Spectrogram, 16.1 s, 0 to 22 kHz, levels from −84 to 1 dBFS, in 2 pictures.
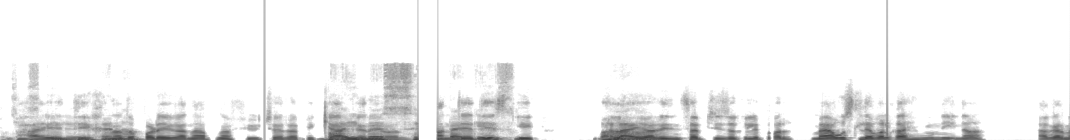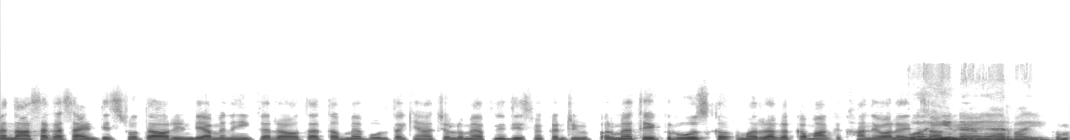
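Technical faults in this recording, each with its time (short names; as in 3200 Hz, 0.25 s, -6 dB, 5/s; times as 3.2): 1.98 pop -17 dBFS
3.13–3.28 gap 0.149 s
6.65 pop -13 dBFS
8.02 gap 3.6 ms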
